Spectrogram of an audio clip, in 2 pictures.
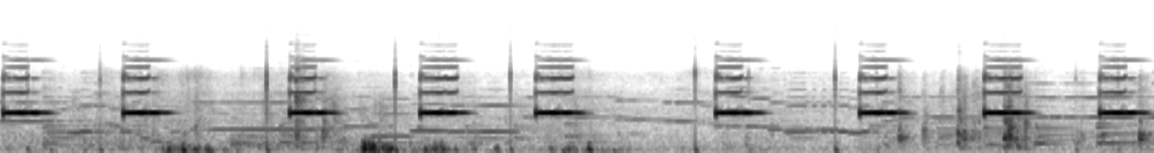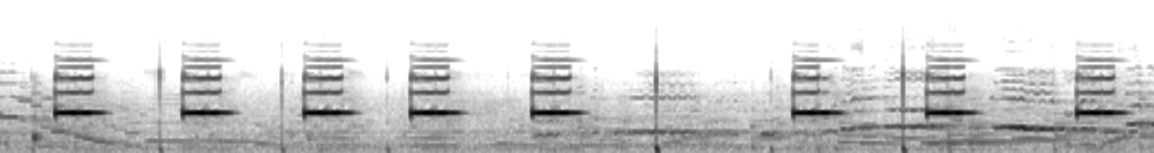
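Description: A short, bright electronic beep at one fixed pitch repeats about once a second, with a few longer pauses. It is the spelling quiz app's answer sound as each eu/äu answer is tapped and marked correct. Quieter background music plays underneath.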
